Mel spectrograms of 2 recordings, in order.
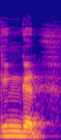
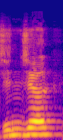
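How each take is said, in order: First: Both g sounds are hard, as in go. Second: Both g sounds are soft, as in jam. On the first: The speaker calls it wrong. "जब नहीं जानता था मैं भी बोलता था गिंगर" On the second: The speaker calls it right. "ज होता है"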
